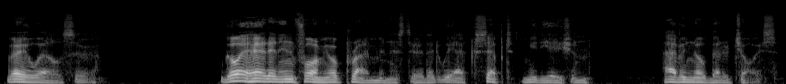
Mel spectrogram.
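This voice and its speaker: A man's voice: fairly low pitch, normal speed, no echo, studio quality, natural voice. Man acting a folksy, bitter backwoods American president. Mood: weary, resigned. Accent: American back-country. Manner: folksy, sardonic, emphatic.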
